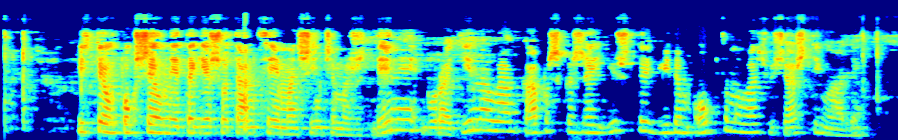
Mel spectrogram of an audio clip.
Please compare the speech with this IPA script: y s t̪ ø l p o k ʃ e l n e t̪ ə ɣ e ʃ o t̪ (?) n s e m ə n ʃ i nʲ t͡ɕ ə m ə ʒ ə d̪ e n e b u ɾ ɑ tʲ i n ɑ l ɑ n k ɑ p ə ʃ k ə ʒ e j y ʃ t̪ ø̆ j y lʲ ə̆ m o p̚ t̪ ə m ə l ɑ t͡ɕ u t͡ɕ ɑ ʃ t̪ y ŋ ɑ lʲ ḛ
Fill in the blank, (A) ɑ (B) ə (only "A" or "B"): A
